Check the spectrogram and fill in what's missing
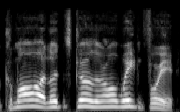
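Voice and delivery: high, eager hurry-up call; retold impatient summons, pitched high; urging. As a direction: imitate someone rousing a person through a door. Retold dad banging on door, hurrying.

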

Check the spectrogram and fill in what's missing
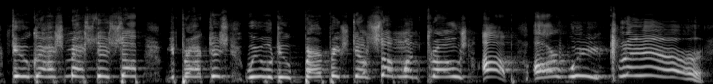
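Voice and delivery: high, straining re-enacted tirade, last words drawn out; yelling. Coach threatening his team with burpees, retold yelling. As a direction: imitate an unglued coach with veins sticking out. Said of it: "I'm yelling and the veins are sticking out".

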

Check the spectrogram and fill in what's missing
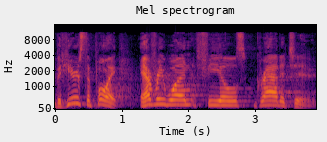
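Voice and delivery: ordinary delivery

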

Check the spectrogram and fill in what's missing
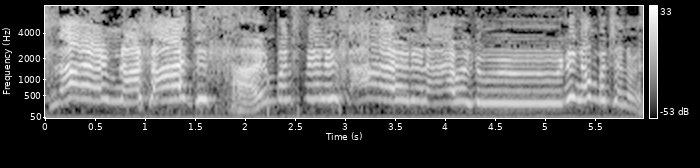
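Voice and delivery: high, loud shouting cartoon voice; shouted character voice. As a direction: bellow it in a silly high voice.

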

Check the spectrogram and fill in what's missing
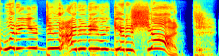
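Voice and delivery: very high, outraged squeal; hammed-up outrage at a stolen shot; retold furious protest. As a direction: let the indignation burst out high. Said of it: "oh, I was so mad".

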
